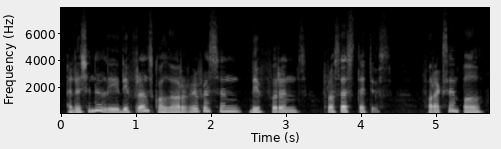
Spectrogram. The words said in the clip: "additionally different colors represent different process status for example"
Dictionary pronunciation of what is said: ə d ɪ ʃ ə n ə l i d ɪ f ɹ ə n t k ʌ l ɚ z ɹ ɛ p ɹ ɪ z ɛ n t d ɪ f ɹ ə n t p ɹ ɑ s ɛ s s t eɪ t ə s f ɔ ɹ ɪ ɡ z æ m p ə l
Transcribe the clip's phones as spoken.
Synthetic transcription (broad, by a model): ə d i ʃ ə n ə l i d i f ɹ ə n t k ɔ l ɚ ɹ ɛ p ɹ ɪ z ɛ n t d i f ɹ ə n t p ɹ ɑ s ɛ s s t eɪ t ə s f ɔ ɹ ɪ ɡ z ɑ m p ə l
